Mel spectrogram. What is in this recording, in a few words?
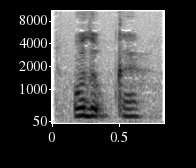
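complain about someone, Ho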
